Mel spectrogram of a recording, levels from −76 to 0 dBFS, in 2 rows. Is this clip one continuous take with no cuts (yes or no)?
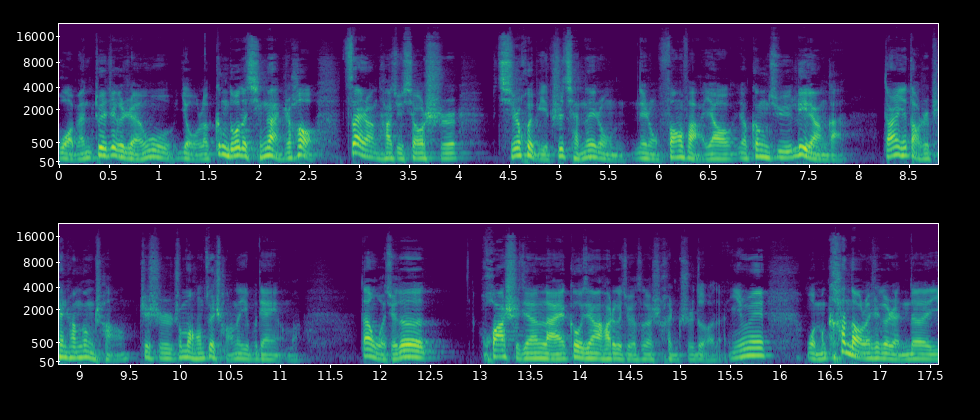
yes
